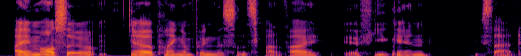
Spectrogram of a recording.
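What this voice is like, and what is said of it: Narrator-style voice. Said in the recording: “I'm using my narrator voice”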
